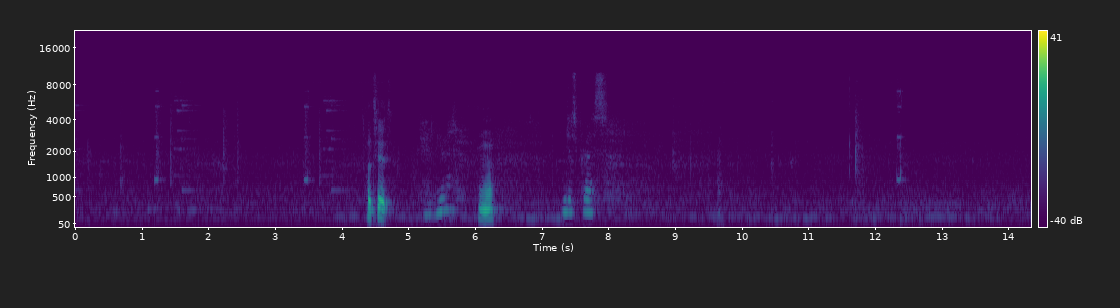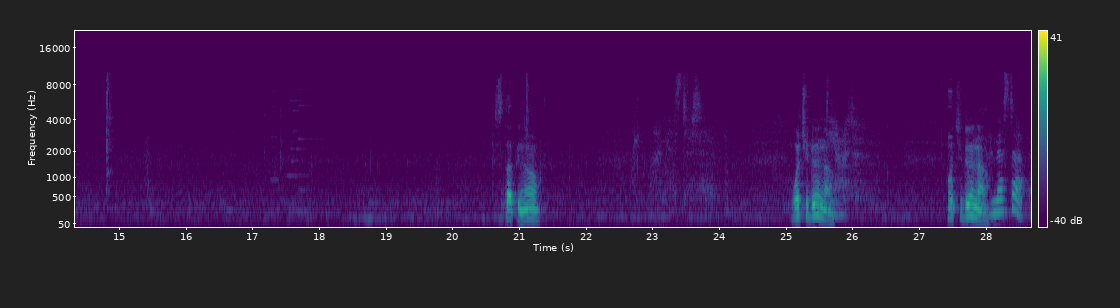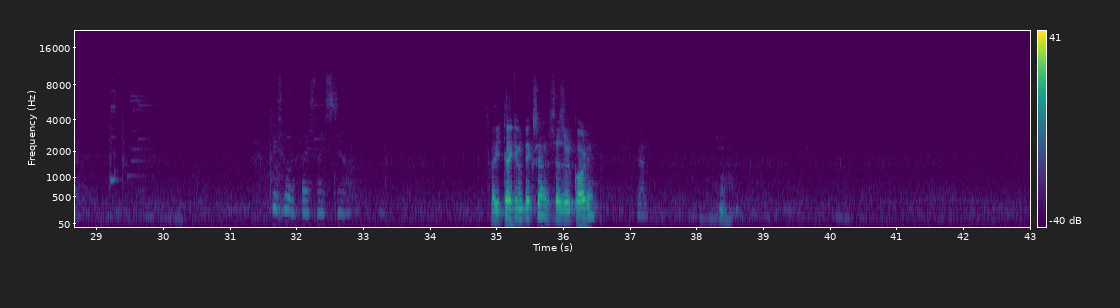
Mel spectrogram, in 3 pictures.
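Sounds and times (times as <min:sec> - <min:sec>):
low steady hum: 0:00.0 - 0:43.0.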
